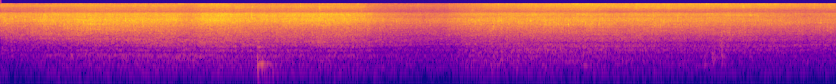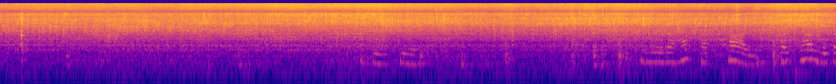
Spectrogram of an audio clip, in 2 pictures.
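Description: Chopped raw jackfruit just added to hot oil in a kadai, sizzling and hissing steadily as it is stirred with a metal spatula. The sizzle is loudest over the first few seconds and dips briefly about five seconds in, with a single sharp tap of the spatula about halfway through.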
